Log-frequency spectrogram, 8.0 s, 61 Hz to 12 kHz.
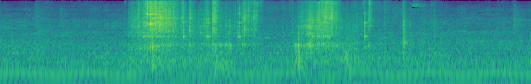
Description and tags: the sound of an ice machine in a university dining hall. recorded in a cafeteria with a SONY linear PCM recorder held a foot away from the dispenser.
dining-hall, stanford, water, machine, aip09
